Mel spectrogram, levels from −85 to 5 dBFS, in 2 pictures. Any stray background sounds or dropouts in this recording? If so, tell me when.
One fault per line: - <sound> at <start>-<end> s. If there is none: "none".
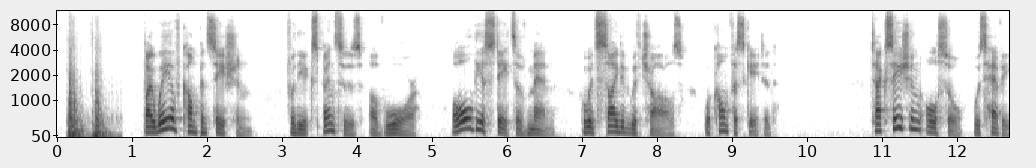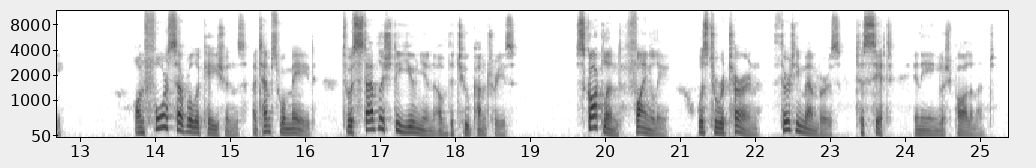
- thud at 0.1-0.9 s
